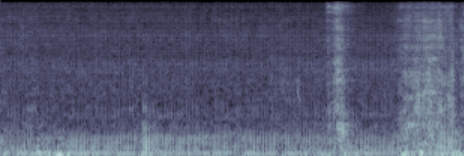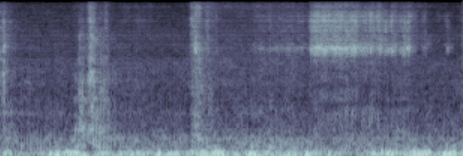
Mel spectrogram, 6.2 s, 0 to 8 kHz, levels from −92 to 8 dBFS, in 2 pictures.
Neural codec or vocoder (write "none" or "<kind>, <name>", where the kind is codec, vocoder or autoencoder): vocoder, Vocos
